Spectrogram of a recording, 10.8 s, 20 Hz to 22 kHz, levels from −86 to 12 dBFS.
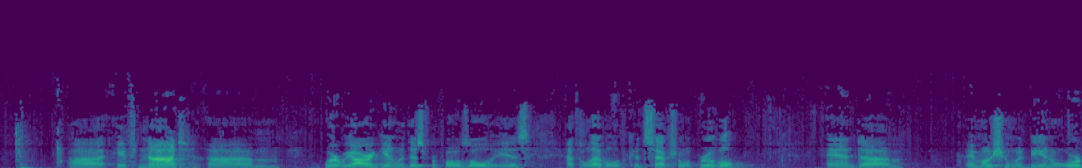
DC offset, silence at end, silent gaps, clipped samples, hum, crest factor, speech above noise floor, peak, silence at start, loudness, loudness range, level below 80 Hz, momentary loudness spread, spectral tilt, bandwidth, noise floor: under 0.1%; 0 s; none; under 0.1%; none; 24 dB; 31 dB; -8 dBFS; 0.15 s; -32 LUFS; 7 LU; -68 dBFS; 19 LU; -3.5 dB/octave; 12 kHz; -63 dBFS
